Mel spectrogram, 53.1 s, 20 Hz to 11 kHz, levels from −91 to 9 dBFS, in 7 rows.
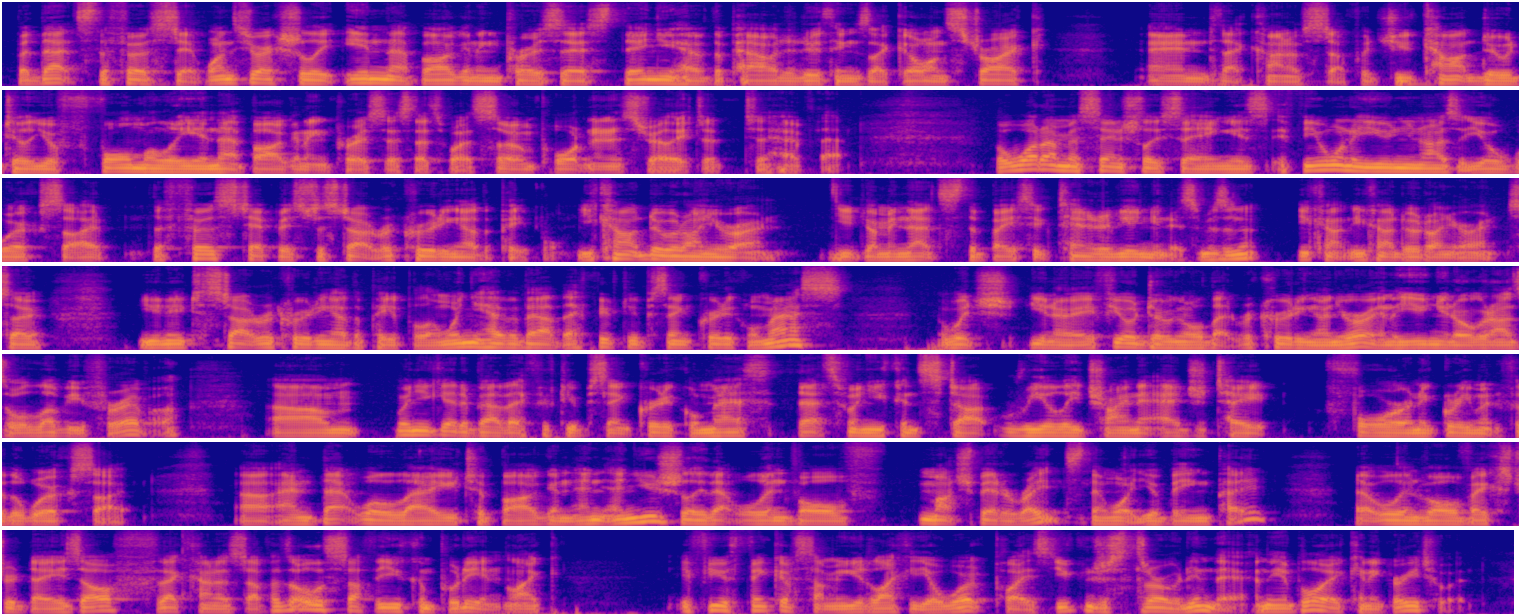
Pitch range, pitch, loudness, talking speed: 85-100 Hz, 90 Hz, -22 LUFS, 260 wpm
